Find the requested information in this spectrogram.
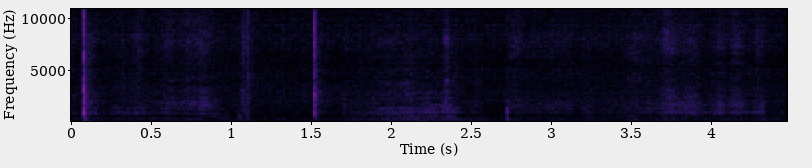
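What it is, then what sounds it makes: Cardboard eyeshadow palette. A single long nail taps slowly on the lid of a black Carnival cardboard eyeshadow palette. Three short, dull clicks stand apart over a low, quiet background.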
